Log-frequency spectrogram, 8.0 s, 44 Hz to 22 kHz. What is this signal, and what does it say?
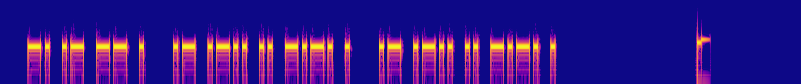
Morse code, heard as a keyed tone, about 28 wpm, 700 Hz. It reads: NAME ALICE ALICE
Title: Practice QSO - Exchange 1 - Beginning - 28wpm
